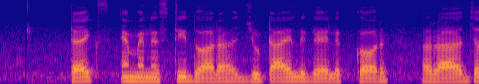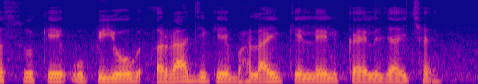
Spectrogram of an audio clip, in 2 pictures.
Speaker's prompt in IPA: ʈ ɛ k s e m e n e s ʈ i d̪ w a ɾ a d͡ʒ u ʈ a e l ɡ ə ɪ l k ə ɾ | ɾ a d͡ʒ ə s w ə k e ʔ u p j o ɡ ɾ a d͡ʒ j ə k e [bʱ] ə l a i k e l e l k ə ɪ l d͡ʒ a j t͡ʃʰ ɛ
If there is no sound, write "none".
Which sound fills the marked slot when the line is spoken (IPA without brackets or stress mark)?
bʱ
